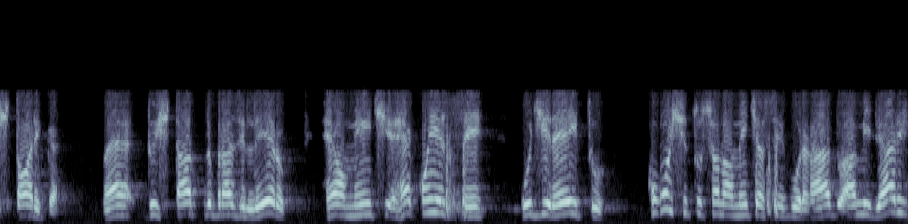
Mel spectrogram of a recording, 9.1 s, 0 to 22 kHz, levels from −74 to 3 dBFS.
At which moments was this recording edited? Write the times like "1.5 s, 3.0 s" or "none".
none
